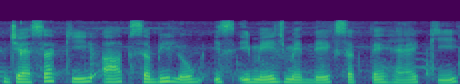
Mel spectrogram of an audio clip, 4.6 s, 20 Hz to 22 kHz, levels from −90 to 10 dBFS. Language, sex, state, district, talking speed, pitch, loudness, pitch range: Hindi, male, Himachal Pradesh, Shimla, 155 wpm, 135 Hz, -19 LUFS, 125-145 Hz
